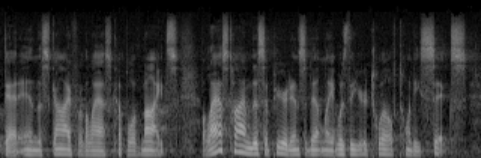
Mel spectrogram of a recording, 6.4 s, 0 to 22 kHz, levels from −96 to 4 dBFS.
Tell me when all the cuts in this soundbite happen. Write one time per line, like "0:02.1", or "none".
0:02.7
0:04.4

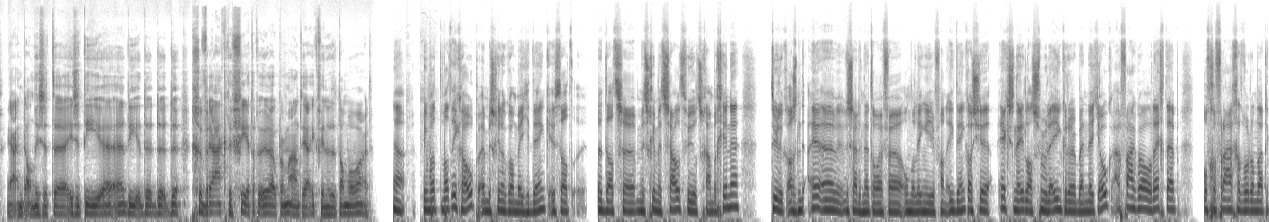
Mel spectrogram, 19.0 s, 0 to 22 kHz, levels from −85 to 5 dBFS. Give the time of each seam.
none

